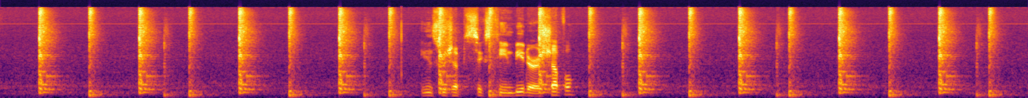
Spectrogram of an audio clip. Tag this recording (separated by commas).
Percussion, Bass drum, Drum, Rimshot, Snare drum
